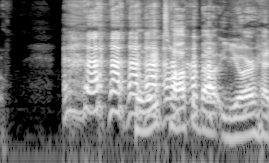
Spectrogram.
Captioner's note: laughing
